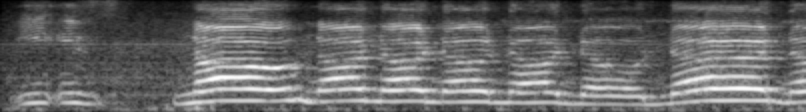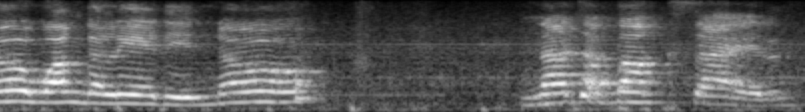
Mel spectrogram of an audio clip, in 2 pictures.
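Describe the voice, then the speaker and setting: Slow-talking playful woman cooking live. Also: high-pitched, a bit bright, slight background noise, low-quality recording. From Jamaican heritage. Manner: playful, teasing, joking with chat. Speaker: cooking livestream host. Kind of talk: casual live cooking chat, reading out viewer comments. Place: home kitchen.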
